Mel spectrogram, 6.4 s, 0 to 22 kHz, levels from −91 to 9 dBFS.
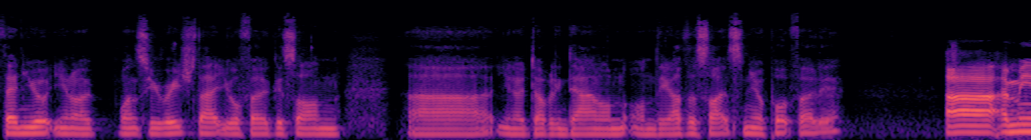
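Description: At 2.39 s the speech breaks up in a burst of packet loss lasting until 2.49 s. A short run of audio packets never arrived in time. The receiver filled the gap by stretching the last sound it had, fading it as it went. That fill runs for about 65 ms and sounds like a brief held buzz or hiss. When the speech resumes, about 40 ms of it is simply gone.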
